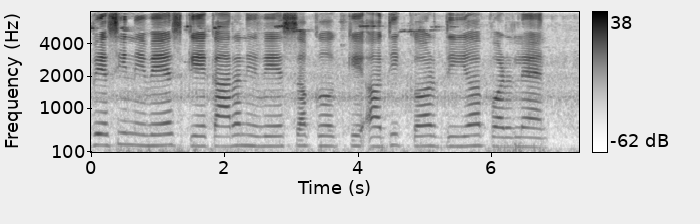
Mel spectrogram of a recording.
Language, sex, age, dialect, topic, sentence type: Maithili, female, 18-24, Southern/Standard, banking, statement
